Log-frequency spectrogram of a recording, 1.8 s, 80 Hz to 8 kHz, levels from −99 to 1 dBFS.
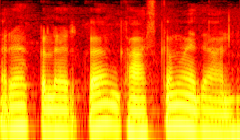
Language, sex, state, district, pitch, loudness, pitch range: Hindi, male, Uttarakhand, Tehri Garhwal, 115 Hz, -19 LUFS, 105-120 Hz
